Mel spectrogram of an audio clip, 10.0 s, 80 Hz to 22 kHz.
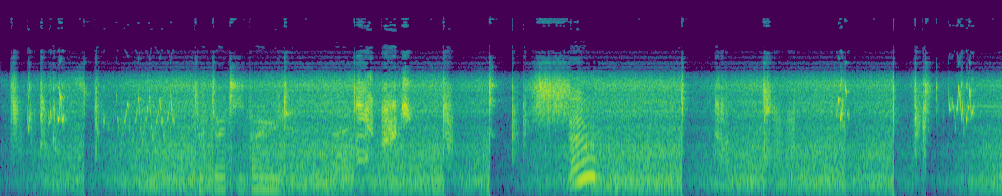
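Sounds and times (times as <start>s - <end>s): budgerigar chattering: 0.1s - 2.1s, 2.8s - 5.4s, 9.1s - 9.8s.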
